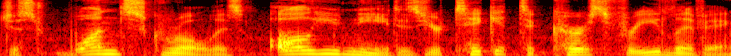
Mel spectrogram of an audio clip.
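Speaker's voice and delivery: insistent, pressing, urging delivery. A voiceover actor demonstrating a directed line read, more insistent. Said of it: "but more insistent".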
